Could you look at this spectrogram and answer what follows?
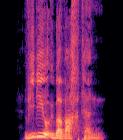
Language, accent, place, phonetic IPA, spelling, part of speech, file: German, Germany, Berlin, [ˈviːdeoʔyːbɐˌvaxtn̩], videoüberwachten, adjective, De-videoüberwachten.ogg
- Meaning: inflection of videoüberwacht: 1. strong genitive masculine/neuter singular 2. weak/mixed genitive/dative all-gender singular 3. strong/weak/mixed accusative masculine singular 4. strong dative plural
